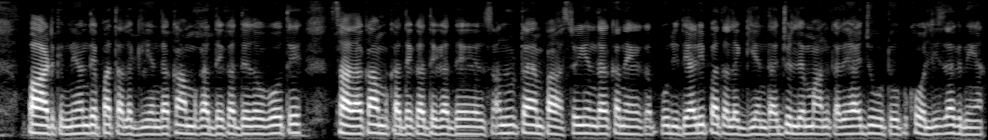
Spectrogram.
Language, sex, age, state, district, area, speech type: Dogri, female, 30-45, Jammu and Kashmir, Samba, rural, spontaneous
